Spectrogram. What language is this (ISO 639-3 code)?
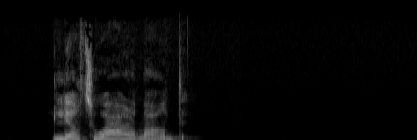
kab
